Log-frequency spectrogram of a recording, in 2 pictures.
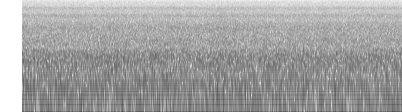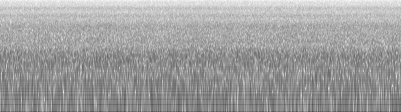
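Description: Tortum Waterfall's heavy flow of falling water rushing steadily, cutting in suddenly just after the start.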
